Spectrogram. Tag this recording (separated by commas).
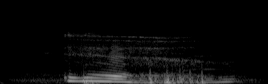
Human voice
